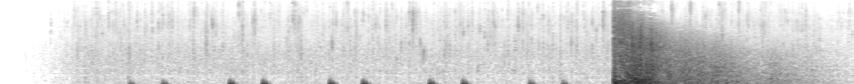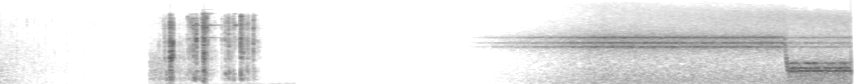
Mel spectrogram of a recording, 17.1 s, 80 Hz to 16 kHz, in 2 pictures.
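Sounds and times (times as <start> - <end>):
heartbeat thumps: 1.3 - 5.8
gunshot ringing: 6.2 - 7.8.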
